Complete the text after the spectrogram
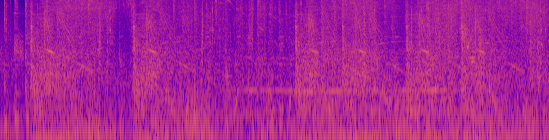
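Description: A spacecraft's engine roars steadily.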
